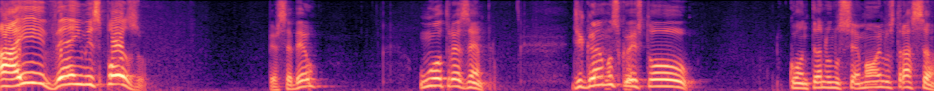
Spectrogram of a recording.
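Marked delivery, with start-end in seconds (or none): 0.0-1.5 very loud, high-pitched, drawn-out proclaiming shout. Reading a sermon illustration whose content calls for a shout, shouted loudly. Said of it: "o conteúdo exige um grito. Então o correto seria assim".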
